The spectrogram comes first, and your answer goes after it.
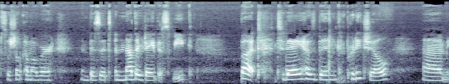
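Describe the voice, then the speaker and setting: A woman's voice: mid-range voice, creaky, a little mellow, husky. A woman in her twenties chatting casually in a vlog from her bedroom at home, filling her talk with "like" and laughing often. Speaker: vlogger.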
